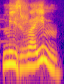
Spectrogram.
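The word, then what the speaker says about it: מצרים: En hebreo, si quieren ustedes decir Egipto, tienen que decir Misraim. Misraim es Egipto en el lenguaje hebreo.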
